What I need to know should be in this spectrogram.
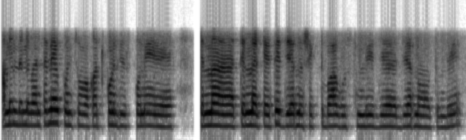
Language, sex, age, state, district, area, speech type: Telugu, female, 30-45, Andhra Pradesh, Nellore, rural, conversation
